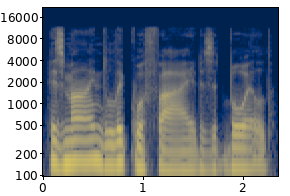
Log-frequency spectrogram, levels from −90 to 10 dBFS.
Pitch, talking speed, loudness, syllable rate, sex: 125 Hz, 155 wpm, -18 LUFS, 4.0 syllables/s, male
